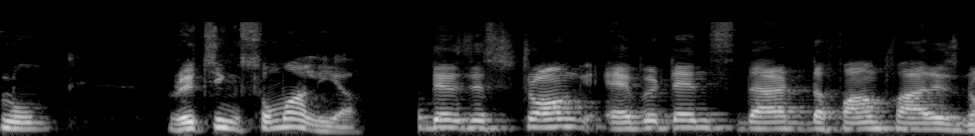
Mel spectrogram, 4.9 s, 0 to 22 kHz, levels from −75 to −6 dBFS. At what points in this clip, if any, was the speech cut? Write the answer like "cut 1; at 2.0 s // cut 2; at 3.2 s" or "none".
cut 1; at 2.1 s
